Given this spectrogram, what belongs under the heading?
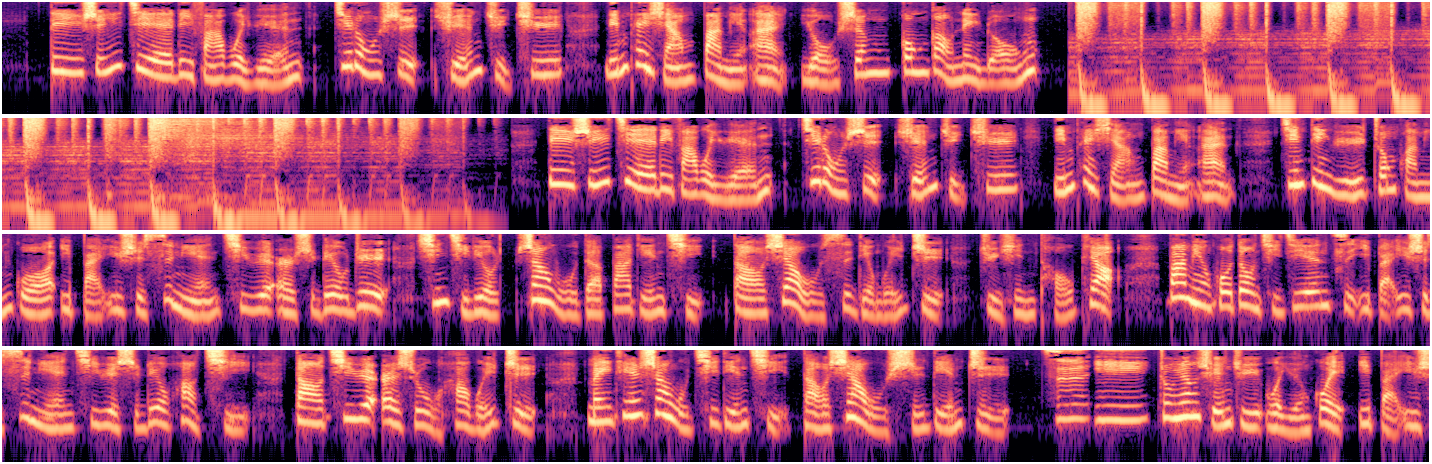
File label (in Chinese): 國語; 第11屆立法委員(基隆市選舉區)林沛祥罷免案有聲公告內容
